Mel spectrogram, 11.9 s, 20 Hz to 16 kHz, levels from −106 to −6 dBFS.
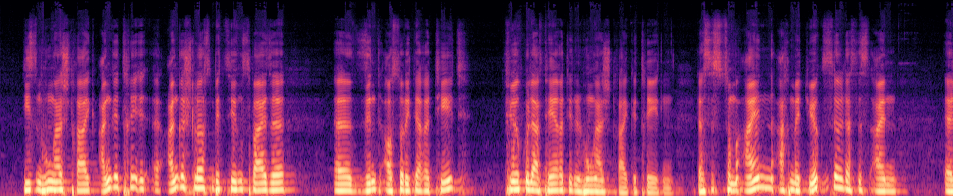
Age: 50-69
